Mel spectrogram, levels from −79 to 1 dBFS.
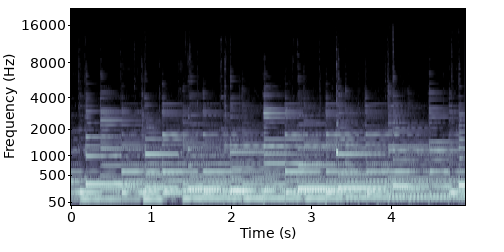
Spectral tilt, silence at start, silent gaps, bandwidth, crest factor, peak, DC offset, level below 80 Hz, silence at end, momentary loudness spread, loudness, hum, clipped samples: -9.5 dB/octave; 0 s; none; 6.4 kHz; 12 dB; -4 dBFS; under 0.1%; -48 dBFS; 0 s; 4 LU; -18 LUFS; none; under 0.1%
